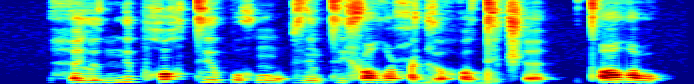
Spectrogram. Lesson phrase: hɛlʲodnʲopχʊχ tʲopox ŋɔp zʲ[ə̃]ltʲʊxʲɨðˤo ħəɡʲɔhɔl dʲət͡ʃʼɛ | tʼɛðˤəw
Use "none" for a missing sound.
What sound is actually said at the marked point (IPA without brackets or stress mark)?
ə̃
